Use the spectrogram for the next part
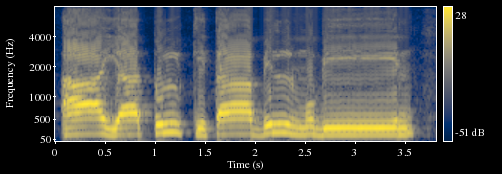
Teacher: حمزہ پر کھڑا زبر ہے، اس کو کھینچیں گے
